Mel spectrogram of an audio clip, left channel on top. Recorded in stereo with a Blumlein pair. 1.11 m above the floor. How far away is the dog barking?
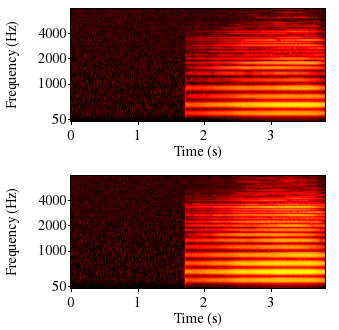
I don't hear a dog barking.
